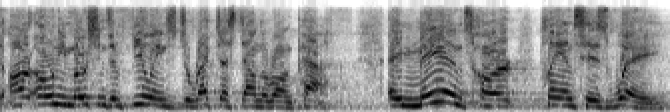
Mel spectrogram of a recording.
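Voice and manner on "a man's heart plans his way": slow, weighty repeat of the verse; slow emphasis. Shown as a demonstration. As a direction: let each word land slowly. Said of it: "I wanna be really clear on this".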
